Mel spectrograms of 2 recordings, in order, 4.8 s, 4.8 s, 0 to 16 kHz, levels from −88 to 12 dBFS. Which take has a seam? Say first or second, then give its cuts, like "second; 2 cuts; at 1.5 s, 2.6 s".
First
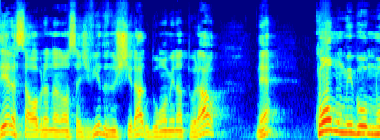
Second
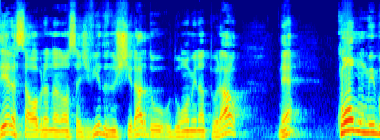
first; 1 cut; at 1.8 s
